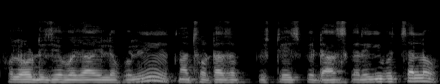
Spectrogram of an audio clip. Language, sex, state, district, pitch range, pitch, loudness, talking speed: Hindi, male, Jharkhand, Sahebganj, 110-115 Hz, 110 Hz, -31 LUFS, 205 wpm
